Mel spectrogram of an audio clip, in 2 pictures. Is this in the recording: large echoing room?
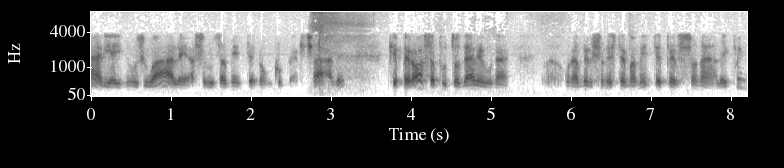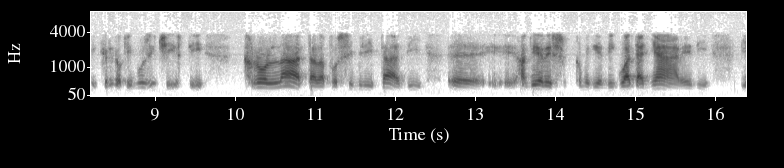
no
